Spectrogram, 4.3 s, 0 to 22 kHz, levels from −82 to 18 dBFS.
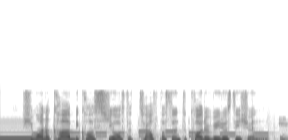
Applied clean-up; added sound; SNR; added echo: none; Telephone; 12 dB; none.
